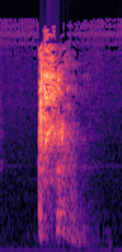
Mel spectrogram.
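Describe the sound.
A single throat clearing: one short, loud, rasping burst that fades out over about half a second, heard alone in a quiet setting.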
